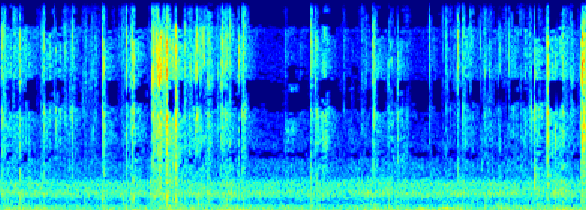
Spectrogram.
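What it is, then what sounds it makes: Dry bar soap scraped with a knife. A small metal knife blade scores and scrapes the surface of a single solid, dry, orange-and-white striped bar of soap held in the hand, chipping off crumbly cubes. The result is a steady stream of crisp, dry scratching and crackling with bright, fast ticks, rising into a louder crunching burst early on and again at the very end.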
